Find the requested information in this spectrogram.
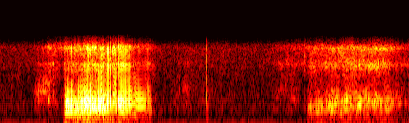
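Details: Man snoring loudly enough to wake someone in the next room: a loud rattling inward snore, then a softer breath out after a pause.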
